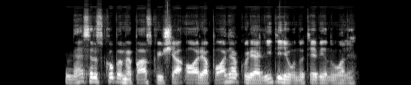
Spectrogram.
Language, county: Lithuanian, Alytus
